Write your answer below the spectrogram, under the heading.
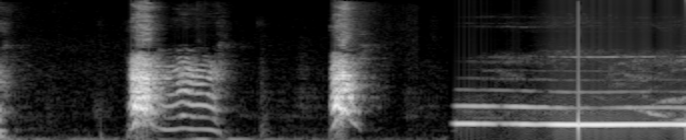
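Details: Female Alaskan Malamute kept as a pet gives two loud, harmonic, falling barks about a second apart, followed by a steady electronic tone and music.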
